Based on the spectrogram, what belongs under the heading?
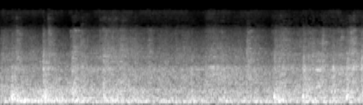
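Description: Metra commuter train running with a steady rumble and a few faint clicks.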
